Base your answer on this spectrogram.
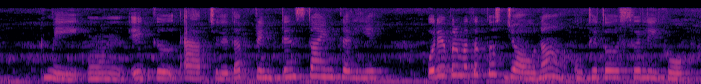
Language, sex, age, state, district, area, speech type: Dogri, female, 18-30, Jammu and Kashmir, Jammu, urban, spontaneous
